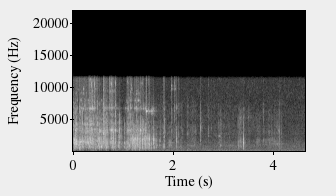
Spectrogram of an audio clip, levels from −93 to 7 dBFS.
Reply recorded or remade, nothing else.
recorded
